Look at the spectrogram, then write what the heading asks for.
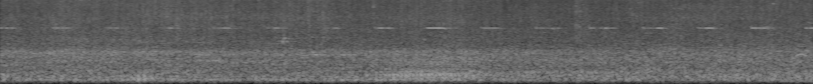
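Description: Motorbike engine running with road noise while riding through city traffic: a steady low rumble.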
